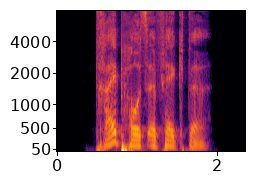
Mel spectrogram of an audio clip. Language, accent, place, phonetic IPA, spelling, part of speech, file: German, Germany, Berlin, [ˈtʁaɪ̯phaʊ̯sʔɛˌfɛktə], Treibhauseffekte, noun, De-Treibhauseffekte.ogg
- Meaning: nominative/accusative/genitive plural of Treibhauseffekt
